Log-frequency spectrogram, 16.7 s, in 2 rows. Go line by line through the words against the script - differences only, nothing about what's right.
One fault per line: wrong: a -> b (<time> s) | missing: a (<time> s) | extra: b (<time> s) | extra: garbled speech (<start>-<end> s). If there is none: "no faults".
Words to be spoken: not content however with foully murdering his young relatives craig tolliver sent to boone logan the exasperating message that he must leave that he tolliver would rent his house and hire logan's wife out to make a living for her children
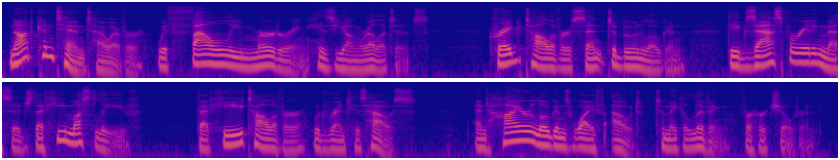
no faults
